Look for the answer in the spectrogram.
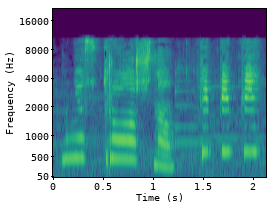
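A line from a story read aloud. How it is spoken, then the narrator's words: Frightened squeaking mouse. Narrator (Russian): запищал мышонок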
